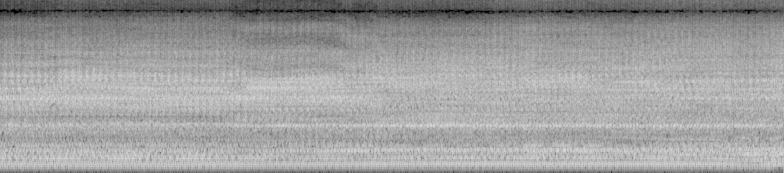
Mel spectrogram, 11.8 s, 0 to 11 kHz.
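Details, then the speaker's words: 1975 International Loadstar 1850, Detroit 6V53 two-stroke diesel at idle with intake open and air filter off; loud roar, uneven lumpy beat, one cylinder seemingly dropping out. "but i think it's still got that hole i want to try to get a little bit of heat in it and then we can investigate which cylinder it is"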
